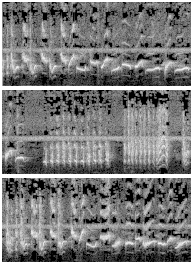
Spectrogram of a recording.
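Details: Hwamei, the Chinese laughingthrush, kept as a cagebird, singing energetically: a fast, continuous stream of high, varied whistled phrases with slurred rising and falling notes, broken by rapid repeated trill bursts, over a steady high electronic whine.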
